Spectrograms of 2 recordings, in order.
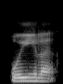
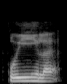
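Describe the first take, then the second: No difference in how they are said.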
